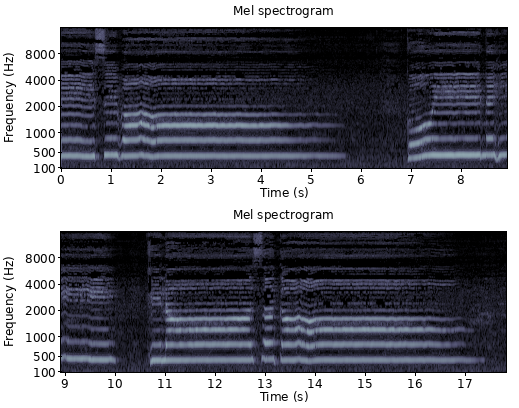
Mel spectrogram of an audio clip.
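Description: A woman singing a naat unaccompanied, drawing out long held notes in three phrases, each fading away, with short pauses for breath between.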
